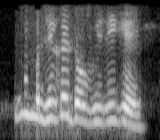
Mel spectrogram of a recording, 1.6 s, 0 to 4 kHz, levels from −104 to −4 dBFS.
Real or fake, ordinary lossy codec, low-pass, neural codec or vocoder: fake; MP3, 32 kbps; 3.6 kHz; vocoder, 44.1 kHz, 128 mel bands, Pupu-Vocoder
